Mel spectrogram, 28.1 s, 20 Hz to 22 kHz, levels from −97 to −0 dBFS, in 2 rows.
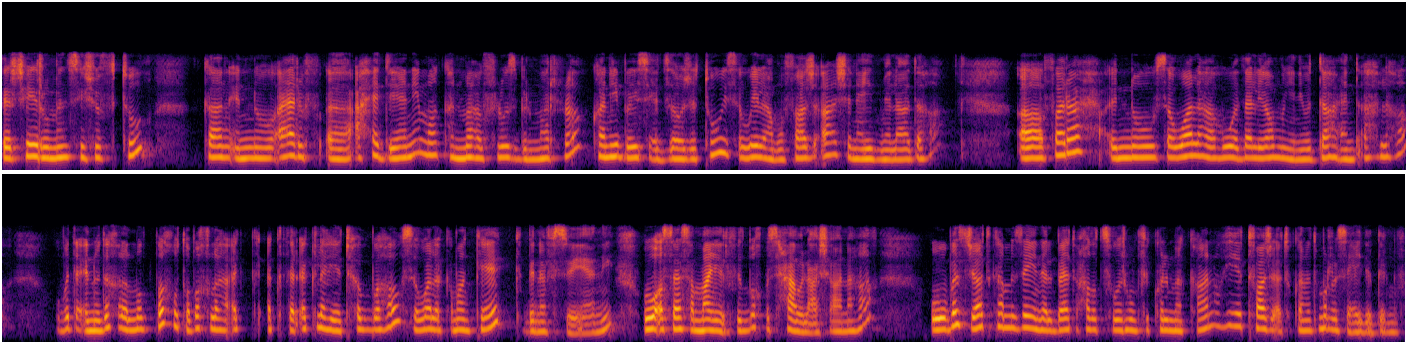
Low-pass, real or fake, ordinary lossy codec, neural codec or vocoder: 7.2 kHz; fake; none; codec, 16 kHz, 16 kbps, FunCodec, trained on Chinese and English, 50 frames a second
